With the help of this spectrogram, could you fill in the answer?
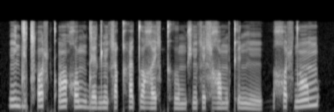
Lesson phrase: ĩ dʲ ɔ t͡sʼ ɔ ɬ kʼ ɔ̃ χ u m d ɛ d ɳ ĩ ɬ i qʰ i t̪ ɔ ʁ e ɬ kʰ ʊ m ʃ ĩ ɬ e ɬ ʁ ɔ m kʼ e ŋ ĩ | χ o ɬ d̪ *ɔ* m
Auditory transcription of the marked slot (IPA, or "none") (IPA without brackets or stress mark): ɔ̃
